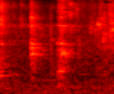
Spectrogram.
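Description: Metal ladles and cooking vessels clatter against each other while being washed in a kitchen, a brief burst of close clanks and scrapes with a wet edge.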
